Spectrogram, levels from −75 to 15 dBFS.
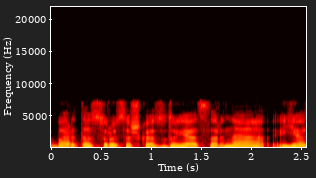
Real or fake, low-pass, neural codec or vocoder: real; 7.2 kHz; none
